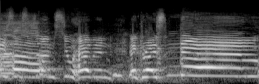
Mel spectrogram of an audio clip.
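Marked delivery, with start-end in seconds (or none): 1.7-2.6 mock anguished cry. Shown as a demonstration. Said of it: "That was acting".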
